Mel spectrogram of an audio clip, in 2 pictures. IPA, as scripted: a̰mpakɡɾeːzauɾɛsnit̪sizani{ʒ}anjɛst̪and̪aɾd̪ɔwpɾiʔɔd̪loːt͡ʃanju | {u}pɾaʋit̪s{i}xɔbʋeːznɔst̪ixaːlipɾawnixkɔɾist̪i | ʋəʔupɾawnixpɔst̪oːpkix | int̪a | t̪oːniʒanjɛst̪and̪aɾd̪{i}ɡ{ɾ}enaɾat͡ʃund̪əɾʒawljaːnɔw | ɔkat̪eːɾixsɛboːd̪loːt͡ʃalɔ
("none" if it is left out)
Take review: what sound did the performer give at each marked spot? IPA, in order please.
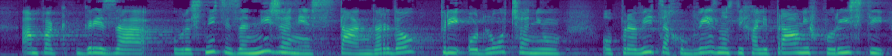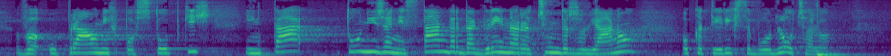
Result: ʒ, ɔ, a, a, ɾ

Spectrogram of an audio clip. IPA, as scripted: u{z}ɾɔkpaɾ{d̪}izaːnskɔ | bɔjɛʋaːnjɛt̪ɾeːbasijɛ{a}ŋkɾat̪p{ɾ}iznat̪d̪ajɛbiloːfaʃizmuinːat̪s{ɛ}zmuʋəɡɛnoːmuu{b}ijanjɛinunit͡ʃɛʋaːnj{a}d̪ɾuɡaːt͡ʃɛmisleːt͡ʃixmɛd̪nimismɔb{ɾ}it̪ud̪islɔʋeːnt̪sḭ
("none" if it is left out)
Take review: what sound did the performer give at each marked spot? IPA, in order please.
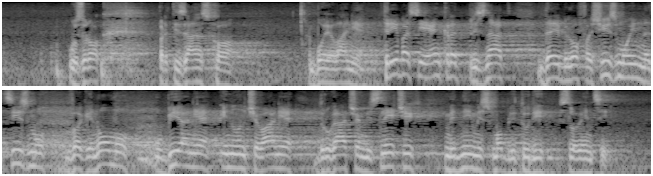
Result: z, t̪, ɛ, ɾ, i, b, ɛ, l

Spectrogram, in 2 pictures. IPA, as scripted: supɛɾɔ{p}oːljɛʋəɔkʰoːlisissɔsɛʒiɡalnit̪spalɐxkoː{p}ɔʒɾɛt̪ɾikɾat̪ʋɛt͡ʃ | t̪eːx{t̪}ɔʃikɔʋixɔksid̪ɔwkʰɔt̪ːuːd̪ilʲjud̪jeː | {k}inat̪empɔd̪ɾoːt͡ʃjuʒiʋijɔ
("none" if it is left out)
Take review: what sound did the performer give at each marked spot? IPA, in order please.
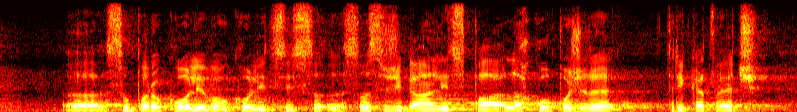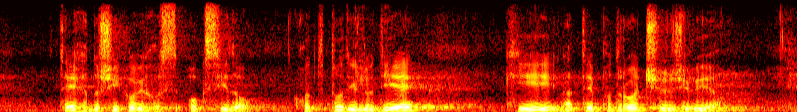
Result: k, p, d̪, kʰ

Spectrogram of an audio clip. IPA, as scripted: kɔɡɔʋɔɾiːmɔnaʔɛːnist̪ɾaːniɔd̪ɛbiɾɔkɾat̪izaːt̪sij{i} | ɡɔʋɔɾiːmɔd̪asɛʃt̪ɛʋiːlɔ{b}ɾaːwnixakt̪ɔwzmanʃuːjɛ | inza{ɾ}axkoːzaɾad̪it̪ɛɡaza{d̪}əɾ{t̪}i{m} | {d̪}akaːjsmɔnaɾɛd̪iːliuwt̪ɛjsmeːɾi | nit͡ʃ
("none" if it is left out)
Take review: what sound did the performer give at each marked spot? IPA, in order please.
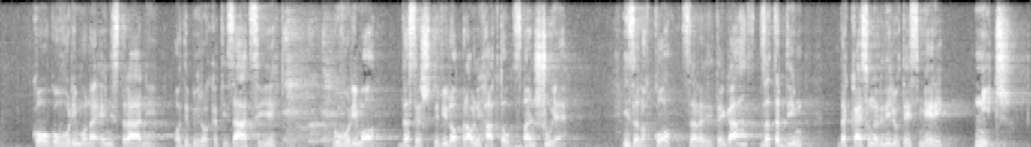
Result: i, p, l, t̪, d̪, m, d̪

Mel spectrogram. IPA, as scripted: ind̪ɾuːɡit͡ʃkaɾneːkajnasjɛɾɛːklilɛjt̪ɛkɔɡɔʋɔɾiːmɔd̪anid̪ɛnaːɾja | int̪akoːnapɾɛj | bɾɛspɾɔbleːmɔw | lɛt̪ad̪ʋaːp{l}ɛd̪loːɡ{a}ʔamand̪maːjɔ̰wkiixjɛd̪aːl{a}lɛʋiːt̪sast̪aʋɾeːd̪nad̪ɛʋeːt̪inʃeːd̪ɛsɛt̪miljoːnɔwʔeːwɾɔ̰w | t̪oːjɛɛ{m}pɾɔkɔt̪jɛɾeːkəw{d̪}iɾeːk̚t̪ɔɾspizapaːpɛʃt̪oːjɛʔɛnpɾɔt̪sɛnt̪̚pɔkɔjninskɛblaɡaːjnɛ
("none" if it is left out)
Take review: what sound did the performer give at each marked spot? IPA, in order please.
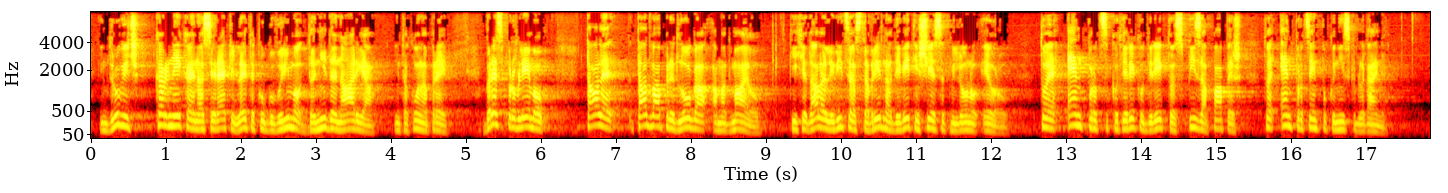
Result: ɾ, a, a, n, d̪

